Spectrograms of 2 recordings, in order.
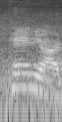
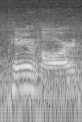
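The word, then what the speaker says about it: Panhard: And then we got the pan yard bar, pan hard, pan yard. Depends on where you're from, how you pronounce it.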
